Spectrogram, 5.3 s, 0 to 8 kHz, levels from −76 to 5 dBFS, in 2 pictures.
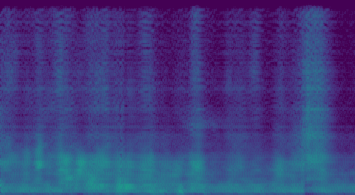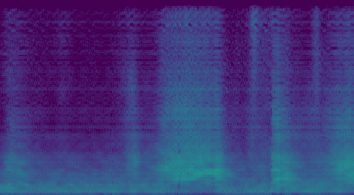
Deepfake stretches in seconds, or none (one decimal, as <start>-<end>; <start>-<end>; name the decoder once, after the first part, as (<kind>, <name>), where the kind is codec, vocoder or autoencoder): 0.0-5.3 (vocoder, Vocos)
